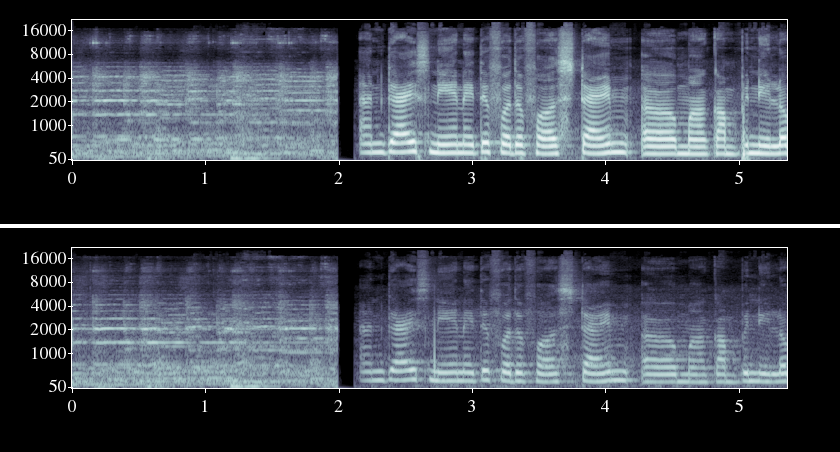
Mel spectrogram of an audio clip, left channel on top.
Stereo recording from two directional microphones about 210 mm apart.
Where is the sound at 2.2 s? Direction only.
45° left (ahead or behind).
